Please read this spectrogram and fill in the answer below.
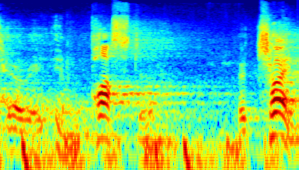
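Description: A voice speaking in a speech, over a low beat in the soundtrack music that repeats a few times a second, each stroke dropping in pitch.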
